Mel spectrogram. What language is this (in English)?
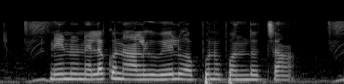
Telugu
